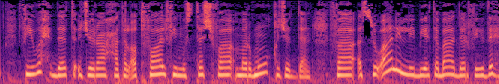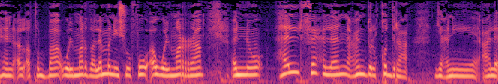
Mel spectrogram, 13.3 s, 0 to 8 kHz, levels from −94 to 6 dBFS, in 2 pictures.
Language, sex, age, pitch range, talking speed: Arabic, female, 20-39, 205-245 Hz, 115 wpm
